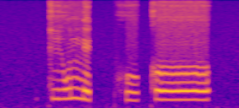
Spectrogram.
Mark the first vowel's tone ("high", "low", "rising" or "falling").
rising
